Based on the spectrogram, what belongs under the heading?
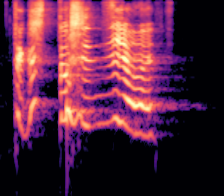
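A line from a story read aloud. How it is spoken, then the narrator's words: Desperate sob. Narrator (Russian): Отчаянно всхлипнула Алевтина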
